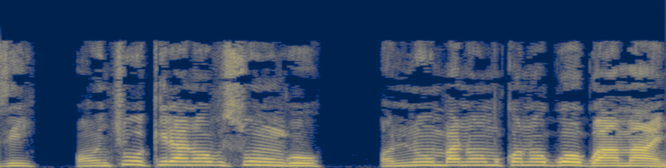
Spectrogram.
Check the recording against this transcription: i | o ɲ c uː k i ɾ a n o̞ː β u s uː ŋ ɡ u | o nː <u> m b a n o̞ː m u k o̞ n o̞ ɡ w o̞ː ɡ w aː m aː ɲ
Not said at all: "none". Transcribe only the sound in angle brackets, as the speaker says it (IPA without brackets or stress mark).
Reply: uː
